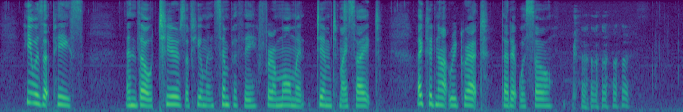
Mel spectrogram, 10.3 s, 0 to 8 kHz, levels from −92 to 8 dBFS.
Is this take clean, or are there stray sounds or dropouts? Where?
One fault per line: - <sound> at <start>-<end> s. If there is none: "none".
- laugh at 8.4-9.5 s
